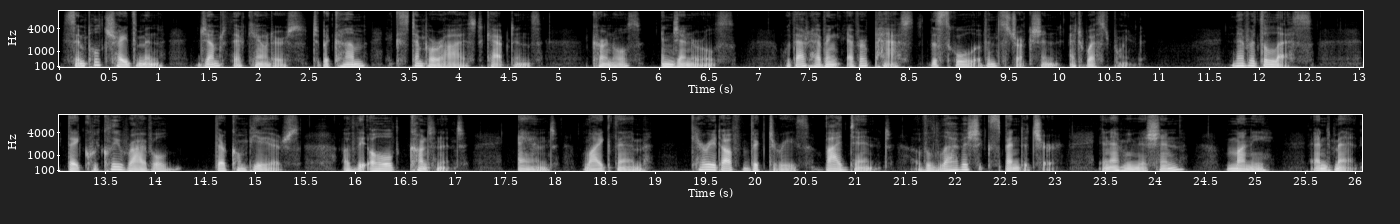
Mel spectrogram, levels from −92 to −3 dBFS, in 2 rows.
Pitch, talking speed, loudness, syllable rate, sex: 105 Hz, 115 wpm, -23 LUFS, 4.8 syllables/s, male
